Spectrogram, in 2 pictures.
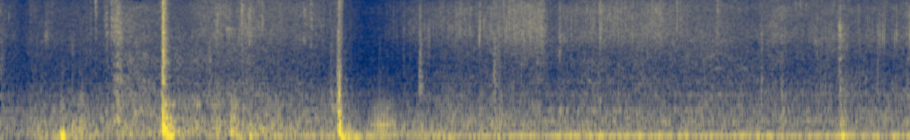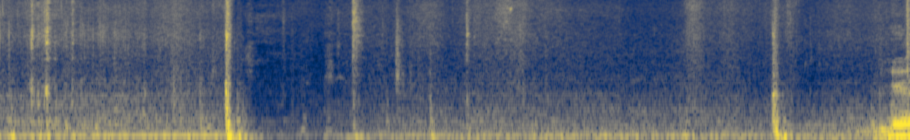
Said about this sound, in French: On reprend la voiture pour remonter à la surface, à l'abri du grondement généré par la puissance de l'eau.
